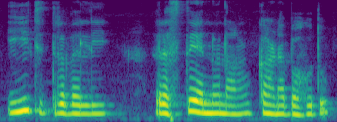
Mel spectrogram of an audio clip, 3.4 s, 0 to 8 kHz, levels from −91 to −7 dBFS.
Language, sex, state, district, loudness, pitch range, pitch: Kannada, female, Karnataka, Bangalore, -17 LUFS, 215-240 Hz, 225 Hz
